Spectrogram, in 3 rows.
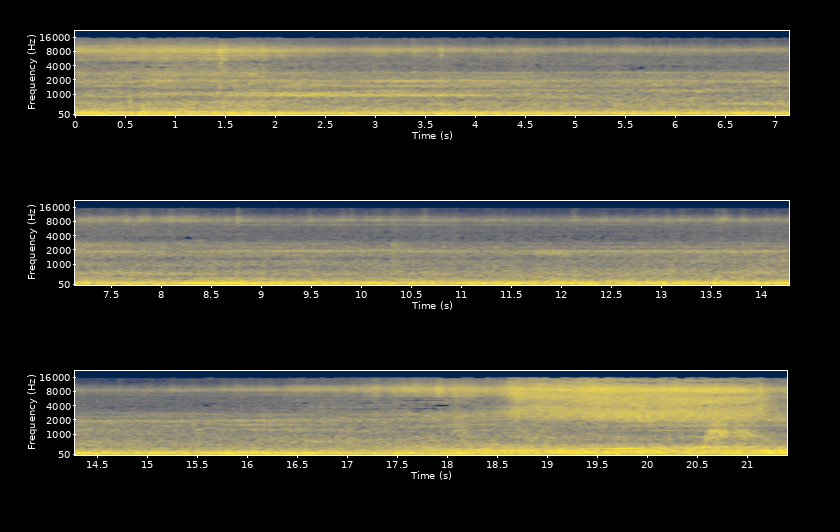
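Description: Ford Mustang GT's V8 engine running with a steady low rumble as the car rolls slowly away across a wet lot. A broad hiss of noise rises near the end.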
